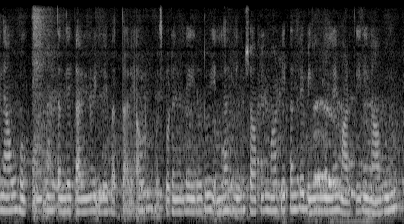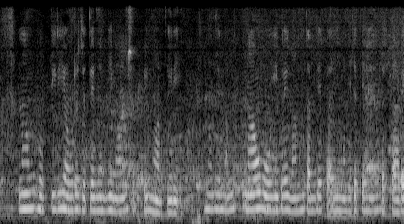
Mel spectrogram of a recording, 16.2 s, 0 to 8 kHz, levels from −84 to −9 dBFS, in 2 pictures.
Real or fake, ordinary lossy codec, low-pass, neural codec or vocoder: fake; none; 7.2 kHz; codec, 44.1 kHz, 7.8 kbps, DAC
